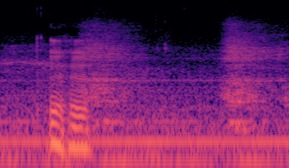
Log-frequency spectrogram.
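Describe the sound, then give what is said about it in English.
A man, the speaker's father, coughs twice in quick succession from another room, muffled, followed by a softer, breathy cough-like sound a moment later over a low background hum. “Oh, that's just Dad in another room. Coughing with lung.”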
